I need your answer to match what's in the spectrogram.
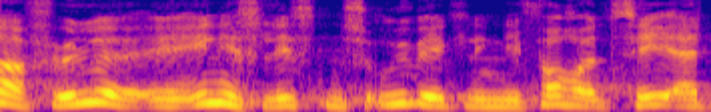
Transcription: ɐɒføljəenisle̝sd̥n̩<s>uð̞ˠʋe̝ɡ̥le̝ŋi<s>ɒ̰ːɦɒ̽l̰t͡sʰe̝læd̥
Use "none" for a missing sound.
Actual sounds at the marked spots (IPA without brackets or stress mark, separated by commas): s, f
